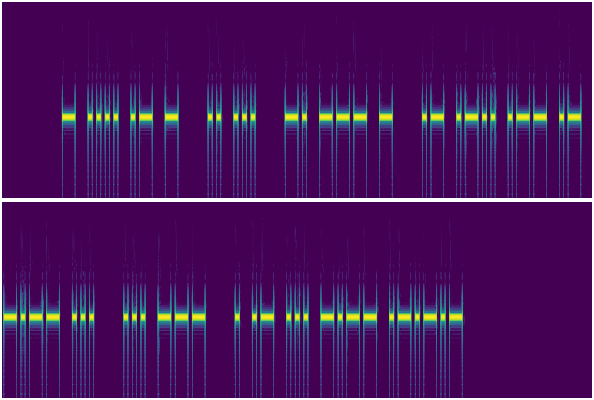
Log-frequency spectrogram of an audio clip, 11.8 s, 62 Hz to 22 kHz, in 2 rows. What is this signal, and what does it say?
Morse code, heard as a keyed tone, about 28 wpm, 700 Hz. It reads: THAT IS NOT ALWAYS SO EASY.
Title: Sentences from Top 700 Words 28wpm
